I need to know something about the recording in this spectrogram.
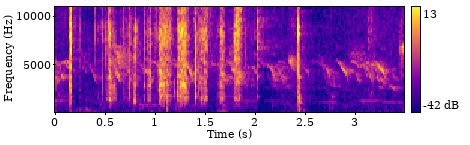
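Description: A knife chops through raw chicken on a wooden board.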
